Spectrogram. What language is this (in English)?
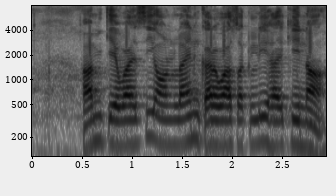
Magahi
